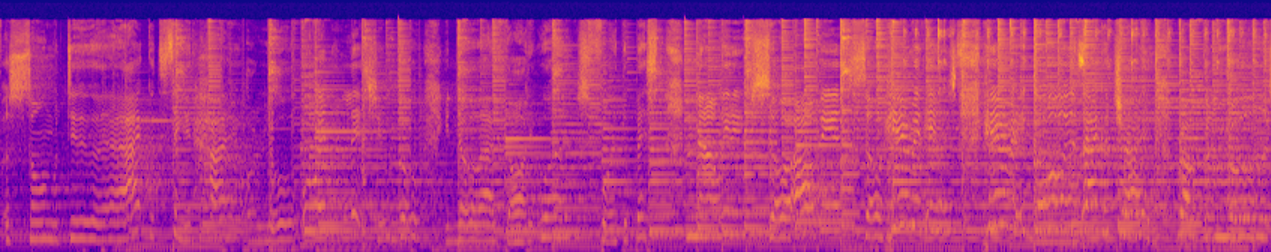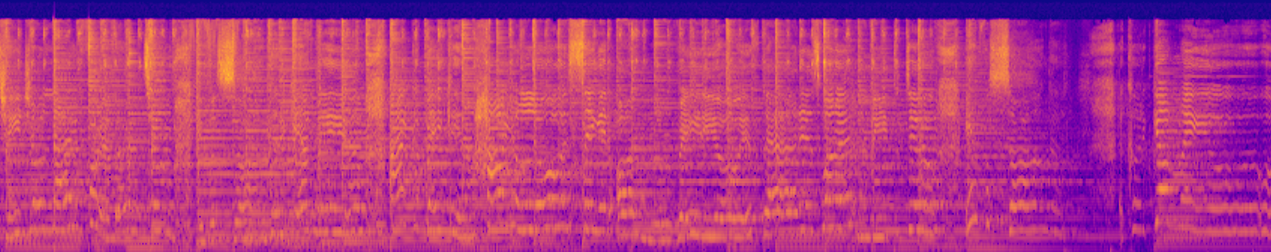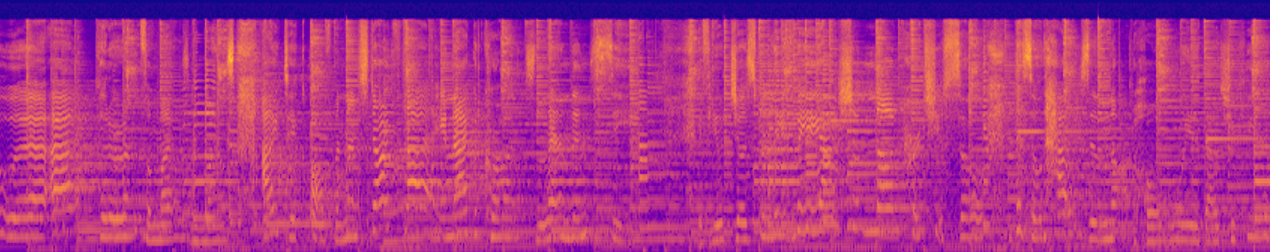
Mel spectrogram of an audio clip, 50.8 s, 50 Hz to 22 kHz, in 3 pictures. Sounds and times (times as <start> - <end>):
Happy music: 0.0 - 50.8.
